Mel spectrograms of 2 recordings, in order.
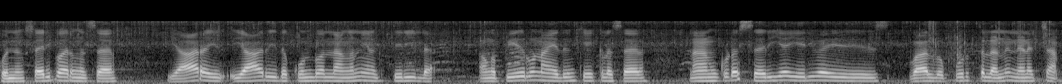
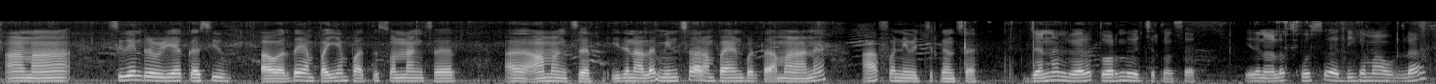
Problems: background sounds at intervals, background conversations at intervals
